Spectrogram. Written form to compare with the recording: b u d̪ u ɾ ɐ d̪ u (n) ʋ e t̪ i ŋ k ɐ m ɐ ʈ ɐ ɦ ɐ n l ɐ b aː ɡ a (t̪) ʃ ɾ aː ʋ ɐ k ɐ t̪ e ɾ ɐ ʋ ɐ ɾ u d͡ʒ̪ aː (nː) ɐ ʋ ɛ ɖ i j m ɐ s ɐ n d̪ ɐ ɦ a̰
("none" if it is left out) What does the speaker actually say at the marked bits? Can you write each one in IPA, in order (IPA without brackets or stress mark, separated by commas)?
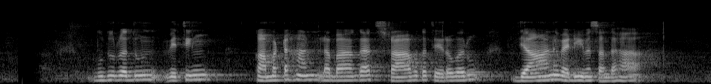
n, t̪, n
